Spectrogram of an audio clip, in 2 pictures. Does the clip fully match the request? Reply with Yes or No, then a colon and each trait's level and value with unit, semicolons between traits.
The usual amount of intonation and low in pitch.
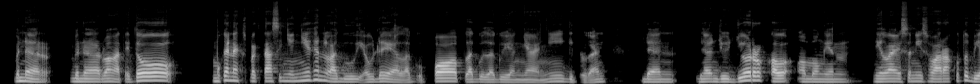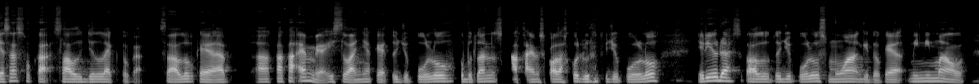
Yes: average, 3.2 semitones; low, 130 Hz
